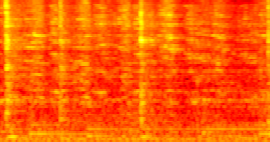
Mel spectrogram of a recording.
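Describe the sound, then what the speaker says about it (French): A spoon keeps stirring butter-free lemon curd in a saucepan over low heat, making close, rhythmic scraping and swishing against the pan with no talking. "Ne jamais cesser de remuer."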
